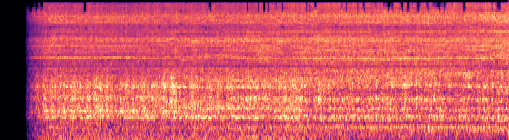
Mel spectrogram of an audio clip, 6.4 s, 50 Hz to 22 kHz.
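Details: BMW E46 330i ZHP petrol six idling cold with a fast metallic rattle over its hum, cause unknown. Tensioner and deflection pulleys and the DISA are already replaced, and the VANOS was rebuilt with an anti-rattle kit.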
